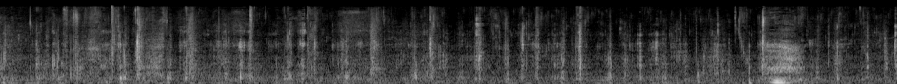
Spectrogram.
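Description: Close-miked chewing of garlic-butter grilled lobster tail meat: wet mouth smacks and many small sticky clicks. A brief low hum from the eater comes near the end.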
